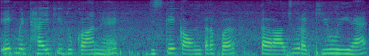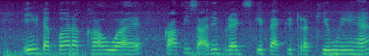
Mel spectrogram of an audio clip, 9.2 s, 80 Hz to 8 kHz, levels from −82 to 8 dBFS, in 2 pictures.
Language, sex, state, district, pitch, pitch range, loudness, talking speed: Hindi, female, Bihar, East Champaran, 205 Hz, 195-220 Hz, -18 LUFS, 160 wpm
